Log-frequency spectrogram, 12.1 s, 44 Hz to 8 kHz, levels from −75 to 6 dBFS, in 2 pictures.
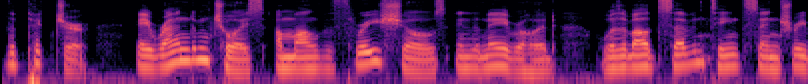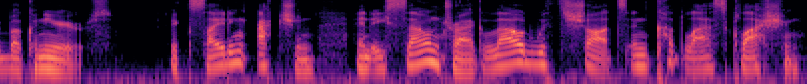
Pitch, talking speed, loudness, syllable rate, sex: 130 Hz, 145 wpm, -21 LUFS, 4.6 syllables/s, male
